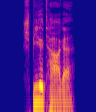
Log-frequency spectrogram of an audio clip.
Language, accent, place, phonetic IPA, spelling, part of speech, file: German, Germany, Berlin, [ˈʃpiːlˌtaːɡə], Spieltage, noun, De-Spieltage.ogg
- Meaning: nominative/accusative/genitive plural of Spieltag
